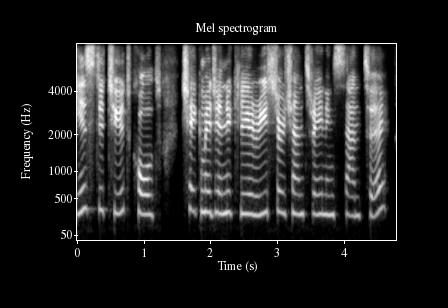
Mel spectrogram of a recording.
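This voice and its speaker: A woman's raised, projected voice with a Turkish accent, high-pitched and bright and sharp in tone, dry and close with no echo over a quiet background. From Turkey, Istanbul. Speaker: professor. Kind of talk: lecture. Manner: hesitant, many fillers.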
